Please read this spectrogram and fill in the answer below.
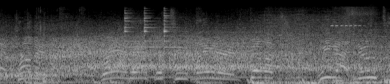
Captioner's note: bell ringing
